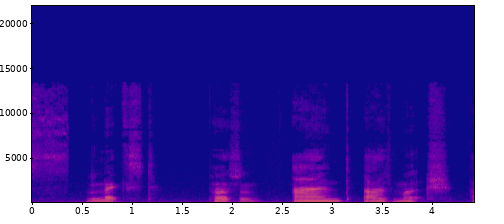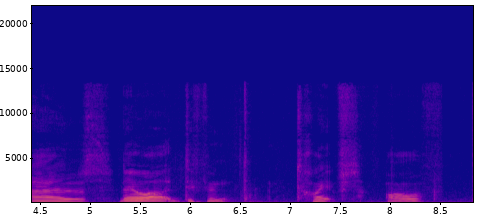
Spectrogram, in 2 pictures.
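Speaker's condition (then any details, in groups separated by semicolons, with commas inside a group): Cerebral palsy, mild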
